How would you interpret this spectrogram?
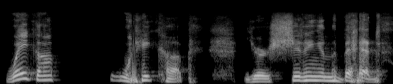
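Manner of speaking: wife shaking her husband awake, calling loudly. Acted. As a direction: rouse a sleeping husband loudly.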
